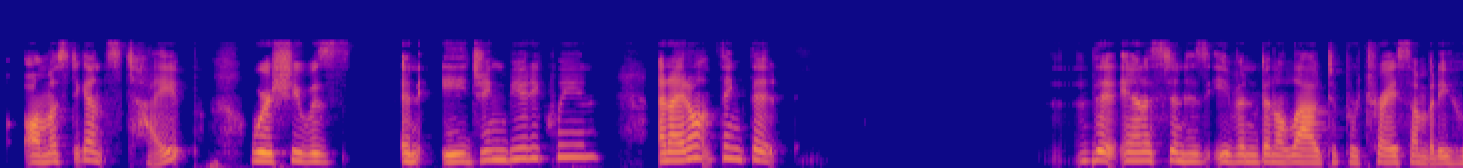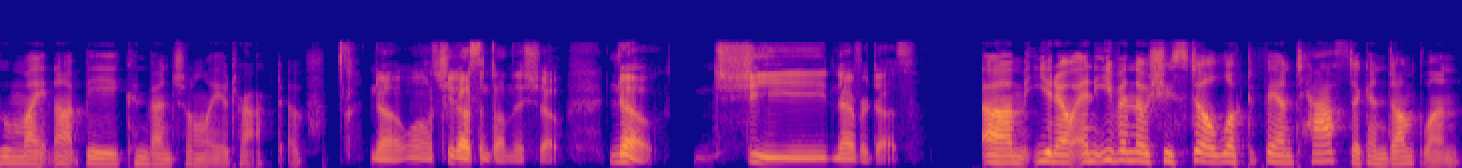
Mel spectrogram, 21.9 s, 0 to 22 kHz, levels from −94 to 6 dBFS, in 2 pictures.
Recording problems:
high frequencies cut off; noticeable; nothing above 8 kHz
choppy; occasionally; from 8 to 11 s; 1% of the speech affected

